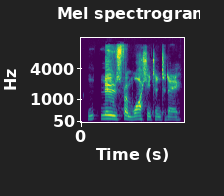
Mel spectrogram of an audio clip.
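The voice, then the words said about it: Imitates a newsreader's voice. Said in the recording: “good Walter impression”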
